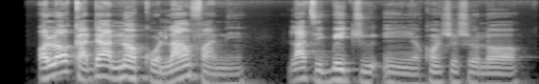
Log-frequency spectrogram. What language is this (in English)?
Yoruba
